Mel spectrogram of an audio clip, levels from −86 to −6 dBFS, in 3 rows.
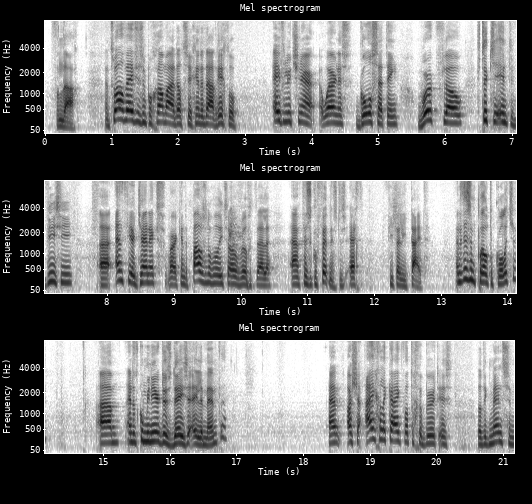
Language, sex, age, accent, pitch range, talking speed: Dutch, male, 20-39, Dutch, 145-210 Hz, 180 wpm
